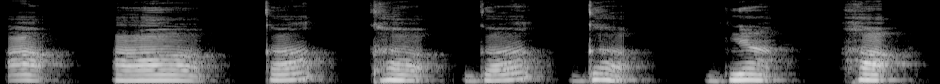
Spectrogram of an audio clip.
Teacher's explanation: కంఠ్యములు అంటే కంఠం నుంచి పుట్టినవి.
